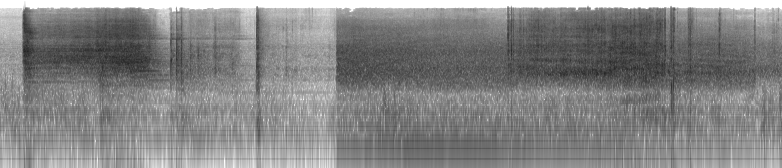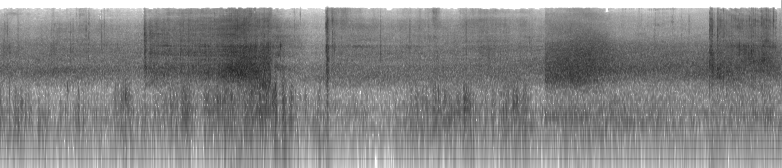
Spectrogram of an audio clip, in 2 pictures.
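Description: Aggressive inline skates grinding down a metal handrail: a loud scraping hiss lasting about two seconds, then a click. After an abrupt change about four seconds in, a longer stretch of rough scraping noise rises and falls several times.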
